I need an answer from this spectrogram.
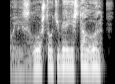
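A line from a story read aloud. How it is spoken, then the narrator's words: Whisper. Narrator (Russian): шепотом сказал ей в лифте Елизаров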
